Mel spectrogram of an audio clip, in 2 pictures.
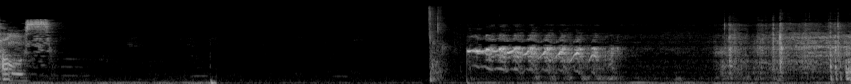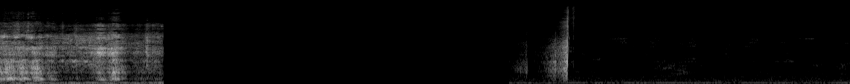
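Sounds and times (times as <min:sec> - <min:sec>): horse whinnying: 0:04.6 - 0:06.3.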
